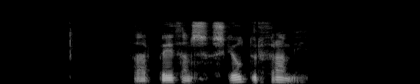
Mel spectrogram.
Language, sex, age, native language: Icelandic, male, 30-39, Icelandic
